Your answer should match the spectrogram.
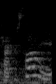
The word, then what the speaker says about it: Czechoslovakia: Czechoslovakia, you got it.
